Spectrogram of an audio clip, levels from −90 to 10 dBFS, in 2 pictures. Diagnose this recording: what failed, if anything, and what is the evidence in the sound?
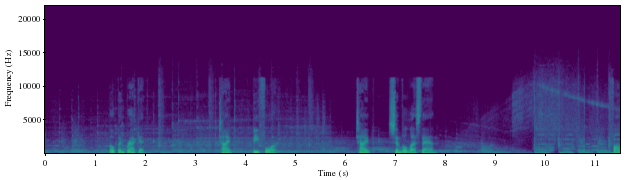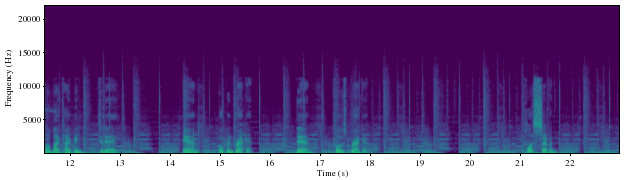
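A regular click recurs every 1.25 s from 0.94 s to 22.1 s, about twenty in all. This is likely clock drift buffer slips at the driver or buffer stage: two clocks differing by roughly 150 ppm force a handful of samples to be dropped or repeated each cycle.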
